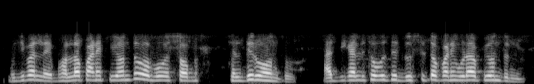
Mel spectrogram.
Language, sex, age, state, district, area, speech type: Odia, male, 30-45, Odisha, Sundergarh, urban, conversation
